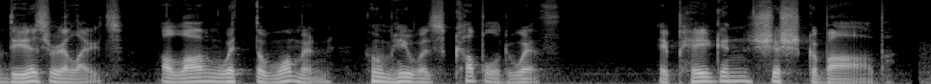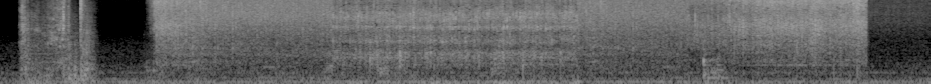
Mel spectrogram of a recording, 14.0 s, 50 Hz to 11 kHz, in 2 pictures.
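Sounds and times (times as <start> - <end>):
speech: 0.0 - 4.3, 5.0 - 6.8
Spam frying and sizzling in a hot pan: 8.1 - 13.9.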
